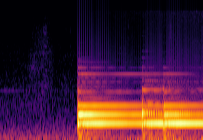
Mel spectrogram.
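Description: Background piano score: after a near-quiet start, a loud sustained piano chord comes in suddenly about three-quarters of a second in, followed by a few more notes.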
